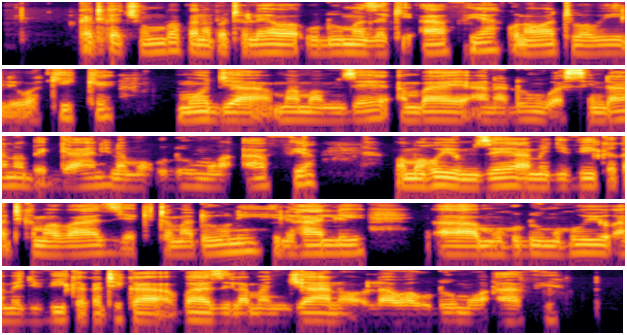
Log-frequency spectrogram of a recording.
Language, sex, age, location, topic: Swahili, male, 25-35, Kisii, health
